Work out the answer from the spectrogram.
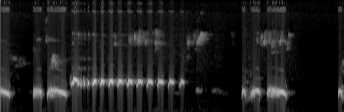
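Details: Spotted dove cooing, used as a lure for pet doves in the 'ngalas' style: deep two-part coos, with a fast run of about a dozen higher, evenly spaced chirping notes between the phrases.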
